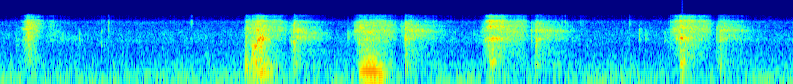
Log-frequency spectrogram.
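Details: Suspected reverse sneezing: five short snorting bursts of air, some in quick pairs, over a steady low hum.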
